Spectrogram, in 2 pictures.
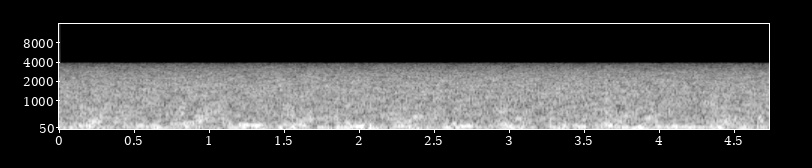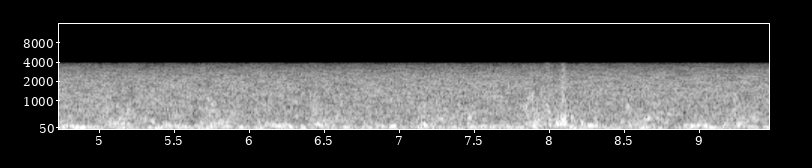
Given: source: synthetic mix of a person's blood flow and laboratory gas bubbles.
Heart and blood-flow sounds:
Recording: Doppler ultrasound of blood flow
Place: precordium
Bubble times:
7.85-8.37 s: bubbles
From the record:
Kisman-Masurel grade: 213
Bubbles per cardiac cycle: several, 3 to 8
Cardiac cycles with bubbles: 1 to 10%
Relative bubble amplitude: loud (0.450 to 0.775)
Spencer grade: 1 (occasional bubble signal discernible with the cardiac motion signal, with majority of cardiac periods free of bubbles)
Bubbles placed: anywhere in the cardiac cycle

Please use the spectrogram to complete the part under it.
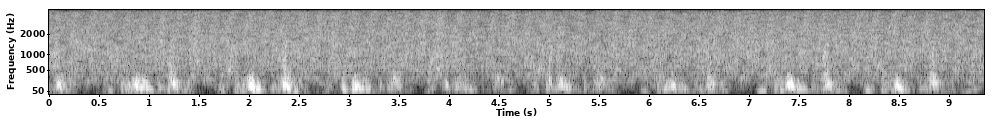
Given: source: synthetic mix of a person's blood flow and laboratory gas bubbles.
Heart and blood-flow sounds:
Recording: Doppler ultrasound of blood flow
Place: precordium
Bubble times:
5.00-5.05 s: bubbles
From the record:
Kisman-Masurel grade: 113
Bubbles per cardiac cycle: 1 to 2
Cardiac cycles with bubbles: 1 to 10%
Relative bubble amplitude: loud (0.450 to 0.775)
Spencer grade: 1 (occasional bubble signal discernible with the cardiac motion signal, with majority of cardiac periods free of bubbles)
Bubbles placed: anywhere in the cardiac cycle

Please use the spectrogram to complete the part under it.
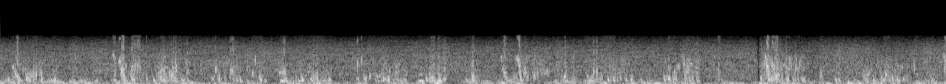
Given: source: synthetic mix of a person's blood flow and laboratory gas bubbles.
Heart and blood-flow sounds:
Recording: Doppler ultrasound of blood flow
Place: precordium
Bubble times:
0.09-0.46 s: bubbles
0.50-0.60 s: bubbles
0.94-1.04 s: bubbles
1.10-1.93 s: bubbles
2.10-2.69 s: bubbles
2.76-3.35 s: bubbles
3.55-4.08 s: bubbles
4.16-4.50 s: bubbles
4.64-4.83 s: bubbles
4.98-5.79 s: bubbles
5.84-6.37 s: bubbles
6.60-7.02 s: bubbles
7.17-7.24 s: bubbles
7.57-8.15 s: bubbles
8.19-8.25 s: bubbles
8.32-8.46 s: bubbles
8.60-9.21 s: bubbles
9.30-9.36 s: bubbles
9.41-9.47 s: bubbles
From the record:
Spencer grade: 3 (all of the cardiac periods contain showers or single bubble signals, but not dominating or overriding the cardiac motion signals)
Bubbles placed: anywhere in the cardiac cycle

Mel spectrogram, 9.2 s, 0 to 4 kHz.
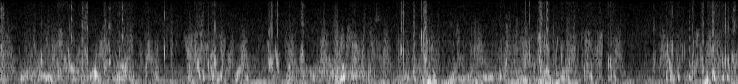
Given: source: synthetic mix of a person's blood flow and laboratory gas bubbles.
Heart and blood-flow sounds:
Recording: Doppler ultrasound of blood flow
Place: subclavian vein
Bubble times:
0.00-0.14 s: bubbles
0.29-0.43 s: bubbles
0.47-0.55 s: bubbles
0.69-1.09 s: bubbles
1.27-1.69 s: bubbles
1.79-2.09 s: bubbles
2.29-2.81 s: bubbles
3.05-3.12 s: bubbles
3.33-3.52 s: bubbles
3.56-3.85 s: bubbles
4.35-4.84 s: bubbles
4.94-5.40 s: bubbles
6.20-6.30 s: bubbles
6.43-6.47 s: bubbles
6.52-7.54 s: bubbles
7.56-7.72 s: bubbles
8.15-8.21 s: bubbles
8.26-8.80 s: bubbles
8.83-9.23 s: bubbles
From the record:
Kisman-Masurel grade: 242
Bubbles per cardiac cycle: several, 3 to 8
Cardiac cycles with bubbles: 100%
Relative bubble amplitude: moderate (0.250 to 0.450)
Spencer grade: 3 (all of the cardiac periods contain showers or single bubble signals, but not dominating or overriding the cardiac motion signals)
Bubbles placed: anywhere in the cardiac cycle

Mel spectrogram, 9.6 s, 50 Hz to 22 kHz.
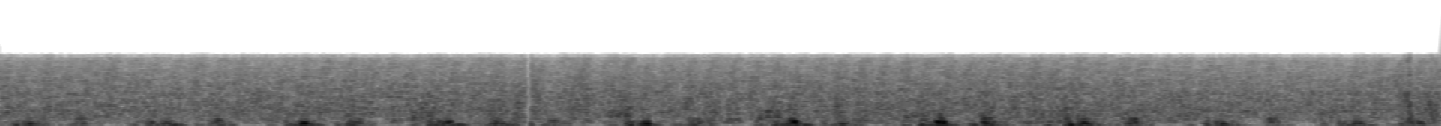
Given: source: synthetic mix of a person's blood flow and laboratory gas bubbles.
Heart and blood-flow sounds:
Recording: Doppler ultrasound of blood flow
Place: precordium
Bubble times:
9.32-9.62 s: bubbles
From the record:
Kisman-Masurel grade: 211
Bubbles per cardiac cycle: several, 3 to 8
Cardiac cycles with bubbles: 1 to 10%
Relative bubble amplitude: barely perceptible (0.100 to 0.250)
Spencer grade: 1 (occasional bubble signal discernible with the cardiac motion signal, with majority of cardiac periods free of bubbles)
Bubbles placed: only in the low amplitude regions of the cardiac cycle

